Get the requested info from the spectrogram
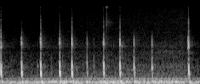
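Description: Stylus tip tapping on a tablet's glass screen during handwriting: a quick, irregular series of sharp clicks, about seven a second, over a steady low hum.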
